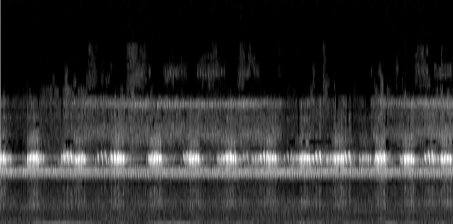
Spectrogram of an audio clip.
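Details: Shrill, evenly pulsed chirping of grass insects, about three pulses per second, carried on a bright high tone above soft low-frequency room noise.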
